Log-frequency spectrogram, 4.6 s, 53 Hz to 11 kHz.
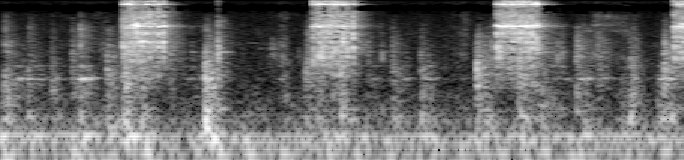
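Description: A 1/4-inch NPT pipe tap being turned by hand into an oil galley hole in a cast-iron small-block Chevy 350 block with a ratcheting handle, cutting threads. Four short bursts of ratchet clicking come a little over a second apart as the handle swings back between turns.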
